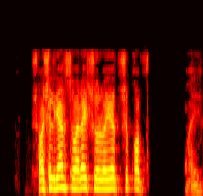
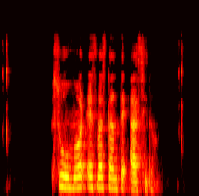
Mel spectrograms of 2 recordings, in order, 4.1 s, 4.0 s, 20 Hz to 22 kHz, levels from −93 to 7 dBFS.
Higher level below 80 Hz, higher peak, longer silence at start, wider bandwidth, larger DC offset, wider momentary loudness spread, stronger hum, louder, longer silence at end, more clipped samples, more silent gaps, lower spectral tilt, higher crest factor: about the same, -64 dBFS vs -68 dBFS; first, -2 dBFS vs -6 dBFS; second, 0.65 s vs 1.05 s; second, 7.8 kHz vs 10.5 kHz; neither; about the same, 14 LU vs 16 LU; neither; first, -17 LUFS vs -23 LUFS; second, 0 s vs 0.95 s; neither; first, 3.17-3.67 s vs none; about the same, -5 dB/octave vs -5 dB/octave; about the same, 18 dB vs 18 dB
